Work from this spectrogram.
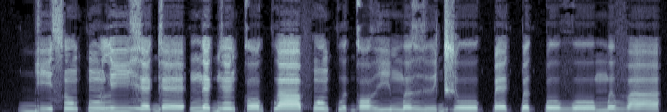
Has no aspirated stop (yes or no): yes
